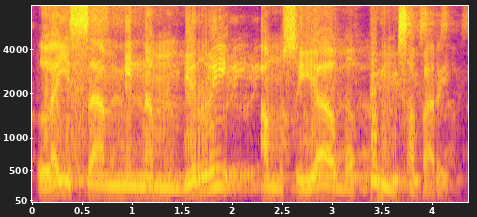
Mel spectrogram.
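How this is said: The article is said with an m sound.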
